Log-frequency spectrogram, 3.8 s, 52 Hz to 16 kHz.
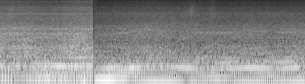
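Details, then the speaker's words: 1999 NB Miata just fitted with a Jackson Racing M45 supercharger; engine revs then drops back to a steady low hum with an odd drone; source unknown, owner doubts it's a bearing, noise going away. "I don't understand what that noises I no idea it definitely don't green intake no seriously I feel like it was a bearing or anything you would hear it constantly"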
